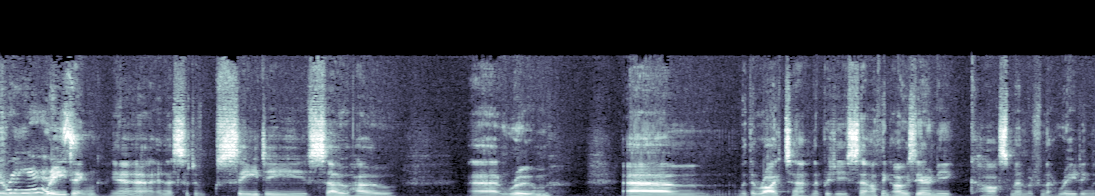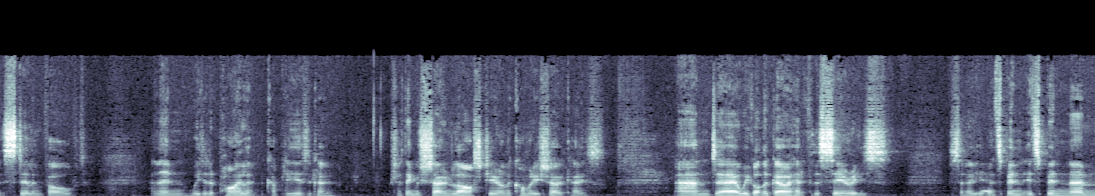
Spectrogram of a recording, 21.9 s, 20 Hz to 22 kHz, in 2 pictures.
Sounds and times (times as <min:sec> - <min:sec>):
Speech: 0:00.0 - 0:04.0, 0:04.7 - 0:11.8, 0:12.4 - 0:17.0, 0:17.7 - 0:21.9.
